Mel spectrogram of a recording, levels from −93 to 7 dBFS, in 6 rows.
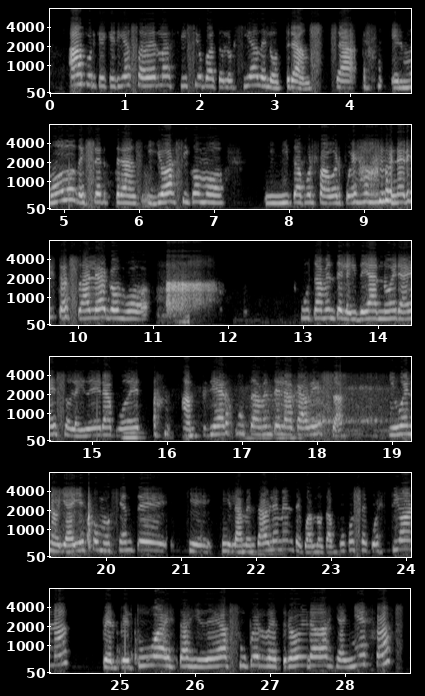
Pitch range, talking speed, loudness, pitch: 255-305 Hz, 135 wpm, -29 LUFS, 280 Hz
